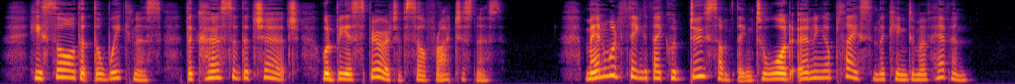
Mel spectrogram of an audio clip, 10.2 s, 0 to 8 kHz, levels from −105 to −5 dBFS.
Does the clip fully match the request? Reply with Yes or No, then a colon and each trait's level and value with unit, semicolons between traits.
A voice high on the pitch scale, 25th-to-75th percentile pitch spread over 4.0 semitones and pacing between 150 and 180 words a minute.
No: high, 205 Hz; average, 4.5 semitones; average, 195 wpm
